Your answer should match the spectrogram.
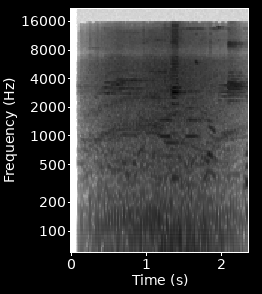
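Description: Street traffic noise: engines rumbling and vehicles passing, with faint voices of people in the background, fading in at the start.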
